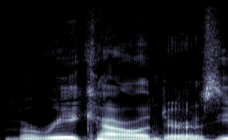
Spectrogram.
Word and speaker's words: Marie Callender's: Like burnt onions and horseradish and a Mary Callender's, like, meatloaf or something. – Oh, Marie Callender's. You put some respect on that name and say it right. It's not Mary. What? It's Marie Callender's, and she has delicious pot pies.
